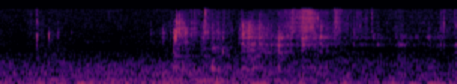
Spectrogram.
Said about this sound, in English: Okay, I just had to swallow ice cubes. A little ASMR for you guys. I hope you enjoy it because it grosses me out.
